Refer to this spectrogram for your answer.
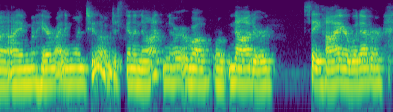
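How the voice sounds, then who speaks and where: A woman's very deep, low voice with a Canadian accent, at a moderate pace, with audible room echo. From Nova Scotia, Canada. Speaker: motorcyclist. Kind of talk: interview. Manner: hesitant, many fillers.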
